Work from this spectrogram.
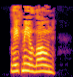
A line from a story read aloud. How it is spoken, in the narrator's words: I begged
